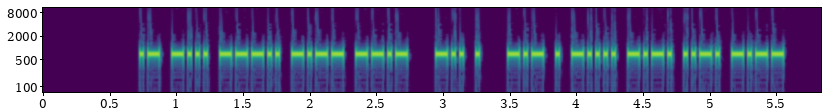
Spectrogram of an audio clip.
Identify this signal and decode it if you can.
Morse code, heard as a keyed tone, about 40 wpm, 700 Hz. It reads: AB8YQ DE KE6CFY
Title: USA Callsign DE Callsign 40wpm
